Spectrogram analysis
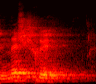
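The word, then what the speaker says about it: ܢܫܪ̈ܐ: Et donc l'accent tonique, il est sur le R.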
